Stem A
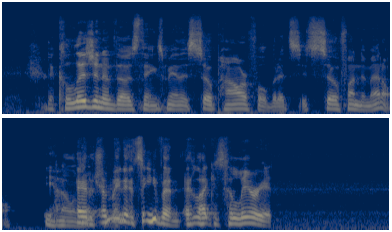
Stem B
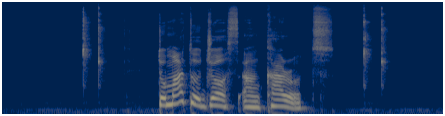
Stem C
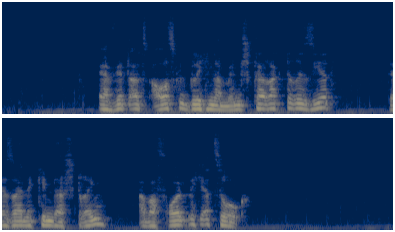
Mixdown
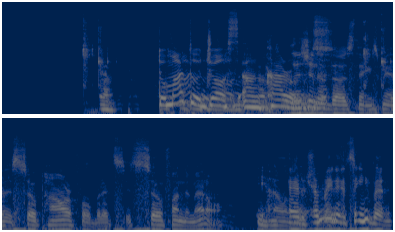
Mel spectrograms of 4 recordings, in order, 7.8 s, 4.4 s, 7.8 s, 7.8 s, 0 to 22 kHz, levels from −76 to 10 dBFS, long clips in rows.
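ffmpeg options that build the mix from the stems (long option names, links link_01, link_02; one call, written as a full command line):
ffmpeg -i stem1.wav -i stem2.wav -i stem3.wav -filter_complex "[0:a]aeval=exprs='if(lt(val(0),0),0.447*val(0),val(0))':channel_layout=same,lowpass=frequency=3100:poles=1,adelay=2150,volume=-5dB[link_01];[1:a]lowpass=frequency=1400:poles=1,agate=range=-39dB:threshold=-58dB:ratio=16:detection=peak,volume=3dB,asplit=3[link_02][link_03][link_04];[link_03]volume=-18dB[link_05];[2:a]volume=-14.5dB[link_06];[link_04]apad=whole_len=344933[link_07];[link_06][link_07]sidechaingate=range=-28dB:threshold=-54dB:ratio=16:detection=peak[link_08];[link_05]aecho=0:1:89|178|267|356:1|0.24|0.0576|0.0138[link_09];[link_01][link_02][link_08][link_09]amix=inputs=4:normalize=0,acrossover=split=130|3000[link_10][link_11][link_12];[link_11]acompressor=threshold=-31dB:ratio=6[link_13];[link_10][link_13][link_12]amix=inputs=3:normalize=0,alimiter=level_in=5.5dB:limit=-24dB:level=0:latency=1:release=19,volume=-5.5dB" out.wav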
